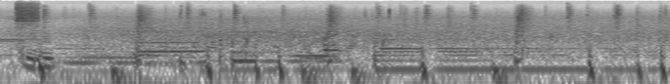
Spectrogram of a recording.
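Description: A river flowing below a mountain trail on the Posets circuit, a steady close rushing of water with broadband churning noise throughout, no voices.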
